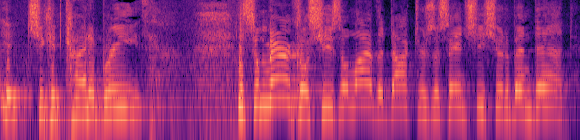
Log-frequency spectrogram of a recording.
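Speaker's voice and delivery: high-pitched retelling of an overwhelmed husband; pitched well up, mock-tearful thanks. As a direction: imitate his tearful gratitude, without real sobs. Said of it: "And he starts crying, and he says".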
